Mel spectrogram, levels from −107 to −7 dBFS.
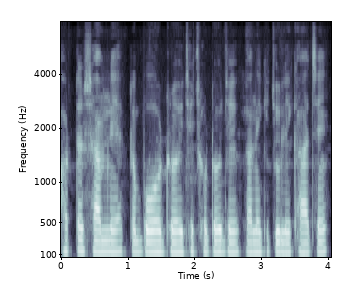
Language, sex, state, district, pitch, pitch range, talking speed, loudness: Bengali, male, West Bengal, Alipurduar, 135 Hz, 130-135 Hz, 150 wpm, -20 LUFS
